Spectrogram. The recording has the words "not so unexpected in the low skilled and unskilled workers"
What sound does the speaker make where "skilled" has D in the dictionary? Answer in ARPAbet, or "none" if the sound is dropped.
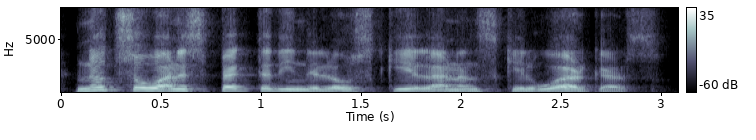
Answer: none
